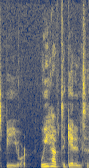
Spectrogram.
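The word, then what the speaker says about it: Björk: How do you say uh Bajork? I keep saying Bajor, but I feel like that's not right. Okay. So, it's it's Bork.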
